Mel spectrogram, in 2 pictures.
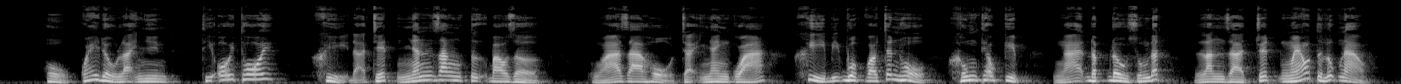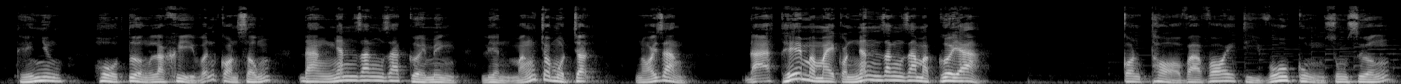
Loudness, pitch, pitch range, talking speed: -18 LUFS, 140 Hz, 115-170 Hz, 180 wpm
